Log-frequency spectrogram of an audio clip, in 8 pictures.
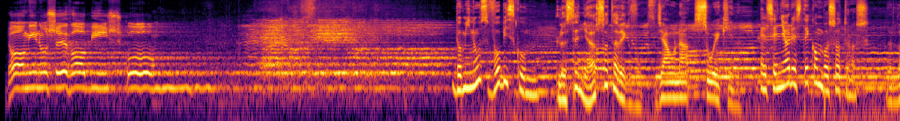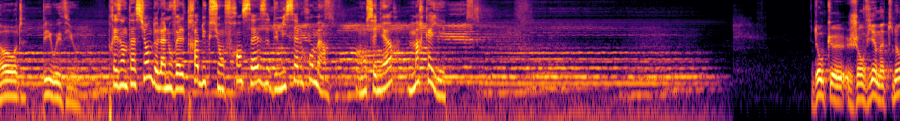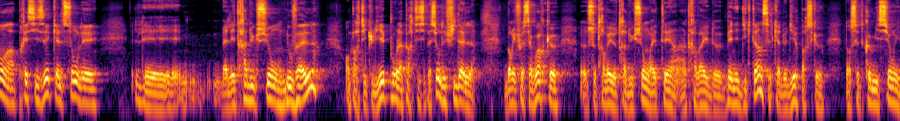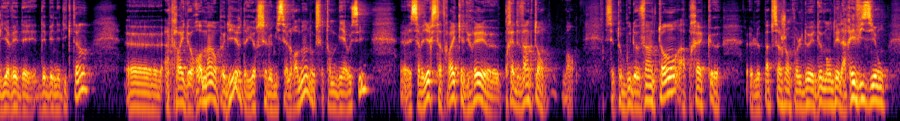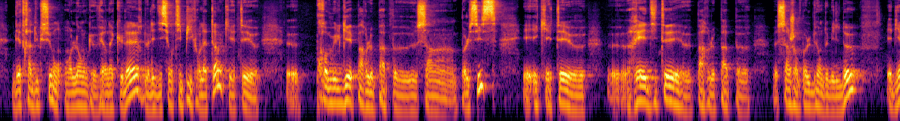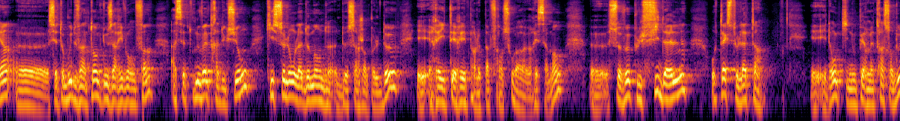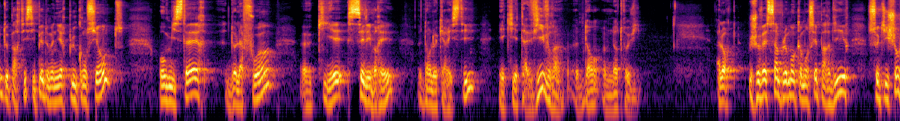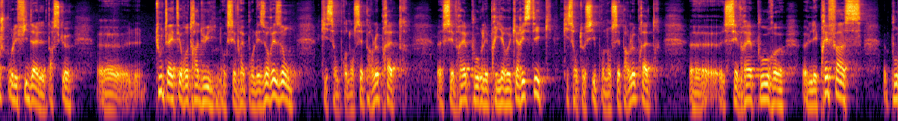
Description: Présentation de la nouvelle traduction française du Missel Romain par Mgr Marc Aillet
Monseigneur Marc Aillet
